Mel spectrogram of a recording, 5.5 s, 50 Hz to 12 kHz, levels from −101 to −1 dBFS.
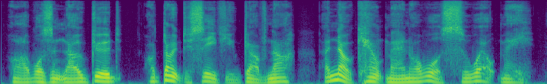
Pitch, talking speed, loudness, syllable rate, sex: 105 Hz, 165 wpm, -19 LUFS, 4.5 syllables/s, male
